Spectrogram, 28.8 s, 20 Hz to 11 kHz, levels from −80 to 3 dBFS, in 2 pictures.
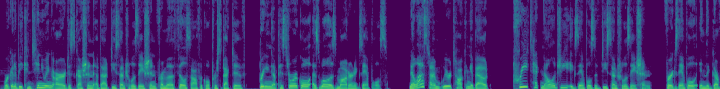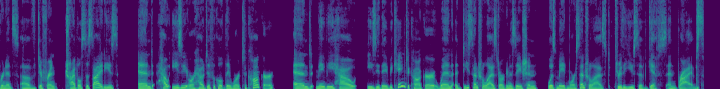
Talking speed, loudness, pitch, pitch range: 155 wpm, -23 LUFS, 155 Hz, 145-180 Hz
